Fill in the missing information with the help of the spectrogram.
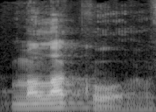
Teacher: в нем три буквы о но только последнее произносится именно как О а первая и вторая буква вы произносится иначе но не скорее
